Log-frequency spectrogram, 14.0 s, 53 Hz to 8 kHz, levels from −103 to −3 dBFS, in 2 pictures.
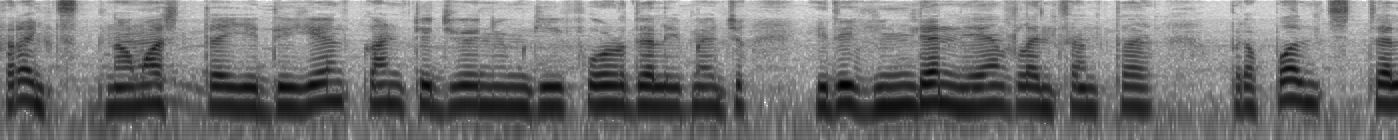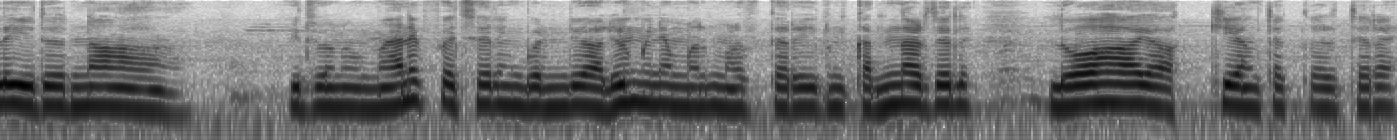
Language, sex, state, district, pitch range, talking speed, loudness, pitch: Kannada, male, Karnataka, Gulbarga, 175-190 Hz, 115 wpm, -16 LUFS, 180 Hz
